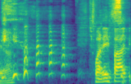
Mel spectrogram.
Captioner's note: Nikki laughs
